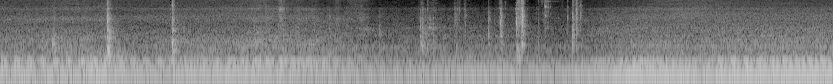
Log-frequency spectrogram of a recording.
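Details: Engine at a Subaru dealership, just after an engine rebuild: it catches and settles into a steady, even low idle with no knocks or misses, keys rattling nearby. Healthy.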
